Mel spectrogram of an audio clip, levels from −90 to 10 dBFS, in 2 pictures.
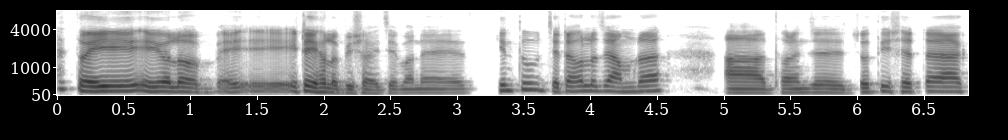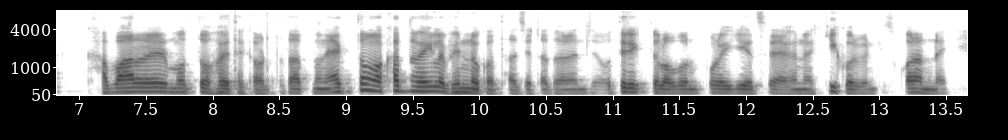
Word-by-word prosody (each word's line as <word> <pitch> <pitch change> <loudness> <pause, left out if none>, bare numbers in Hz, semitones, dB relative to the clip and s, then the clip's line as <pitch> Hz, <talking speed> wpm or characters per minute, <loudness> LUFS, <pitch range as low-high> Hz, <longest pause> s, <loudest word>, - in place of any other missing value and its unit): তো - - +5
এই 170 - +11
এই 180 +1 +6
এই 160 - +5
হলো 160 0 +5 0.3
এ - - -1 0.2
এ - - -3 0.3
এটাই 165 -1 +6
হল 140 - +4
বিষয় 115 -1 -2
যে 125 - -4
মানে, 125 +1 -4 0.5
কিন্তু 195 +3 -2 0.2
যেটা 155 +3 0
হলো 180 +1 0
যে - - +2
আমরা 155 +3 -2 0.6
আ - - +3 0.3
ধরেন 125 -1 -2
যে 130 - -1 0.3
যদি 145 +4 -1
সেটা 155 +2 -1 0.5
খাবারের 150 +3 +2
মতো 135 0 -3
হয়ে 125 -1 +2
থাকে? 110 - -11
অর্থাৎ 105 0 -16
আপনার 125 0 -8
একদম 150 +9 -1
অখাদ্য 170 0 0
হয়ে 165 - +4
গেলে 165 -2 +2
ভিন্ন 135 -2 +2
কথা। - - -9
যেটা 115 - -10
ধরেন 110 +1 -8
যে - - -20
অতিরিক্ত 140 +3 -2
লবণ 120 +1 -2
পড়ে 125 -2 -2
গিয়েছে, 125 -2 -4
এখন 115 +2 -8
এ - - -14
কী 165 - -3
করবেন? 115 -1 -4
কিছু - - -36
করার 135 -2 0
নাই। 110 - -14
140 Hz, 210 wpm, -24 LUFS, 120-160 Hz, 0.6 s, এই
